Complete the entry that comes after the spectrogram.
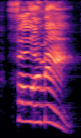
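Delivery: high, loud rallying call; boy leader calling the children to follow; cried out. A narrator's reading. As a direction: lead them away at a run. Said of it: "he cried".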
